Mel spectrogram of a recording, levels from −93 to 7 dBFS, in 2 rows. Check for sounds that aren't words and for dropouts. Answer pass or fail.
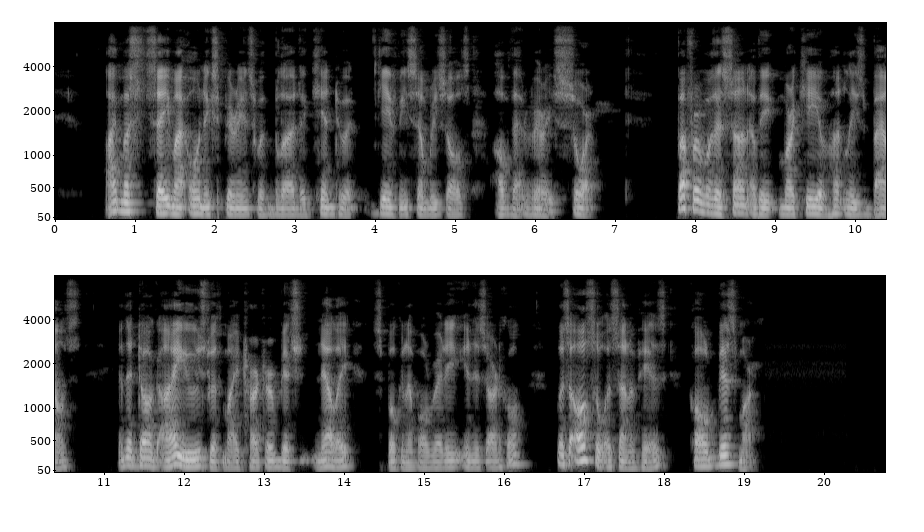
pass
